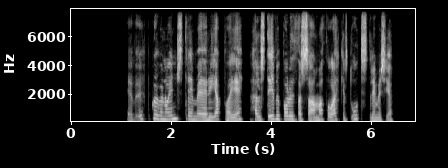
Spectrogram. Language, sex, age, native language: Icelandic, female, 40-49, Icelandic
